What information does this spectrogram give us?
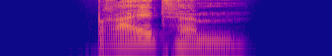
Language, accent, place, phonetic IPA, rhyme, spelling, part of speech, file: German, Germany, Berlin, [ˈbʁaɪ̯təm], -aɪ̯təm, breitem, adjective, De-breitem.ogg
- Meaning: strong dative masculine/neuter singular of breit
